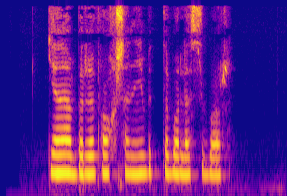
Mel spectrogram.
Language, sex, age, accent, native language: Uzbek, female, 25-34, Qashqadaryo, Uzbek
